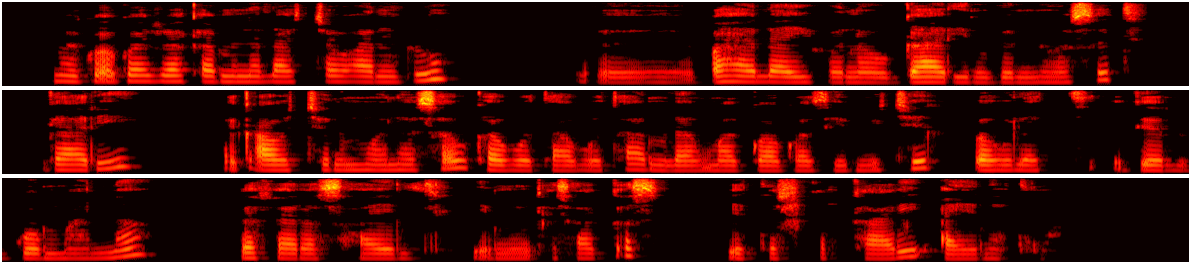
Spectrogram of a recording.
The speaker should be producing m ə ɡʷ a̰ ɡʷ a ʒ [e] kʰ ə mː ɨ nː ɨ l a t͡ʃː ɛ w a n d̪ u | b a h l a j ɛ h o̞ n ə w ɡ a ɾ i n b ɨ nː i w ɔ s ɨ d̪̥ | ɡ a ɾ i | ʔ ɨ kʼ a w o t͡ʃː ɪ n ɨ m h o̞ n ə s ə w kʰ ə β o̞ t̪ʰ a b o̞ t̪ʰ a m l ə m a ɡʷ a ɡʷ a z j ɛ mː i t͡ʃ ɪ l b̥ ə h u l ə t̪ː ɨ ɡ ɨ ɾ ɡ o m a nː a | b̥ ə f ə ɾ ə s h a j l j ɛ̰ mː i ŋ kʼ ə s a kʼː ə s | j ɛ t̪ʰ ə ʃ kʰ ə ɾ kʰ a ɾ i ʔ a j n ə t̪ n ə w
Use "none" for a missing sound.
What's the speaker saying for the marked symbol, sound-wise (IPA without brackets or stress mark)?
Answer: a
